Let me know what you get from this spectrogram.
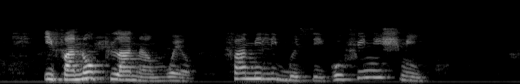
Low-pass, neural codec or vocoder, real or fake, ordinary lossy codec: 5.4 kHz; none; real; none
